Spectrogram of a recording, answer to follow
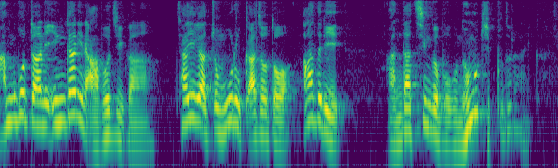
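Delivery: usual speaking voice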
